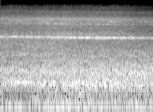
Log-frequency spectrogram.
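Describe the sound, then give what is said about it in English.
A truck rumbles by, a loud, steady roar of engine and road noise with a thin whine riding on top, holding constant throughout with no voices. “And we've just got a truck driving past, if you can hear that.”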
